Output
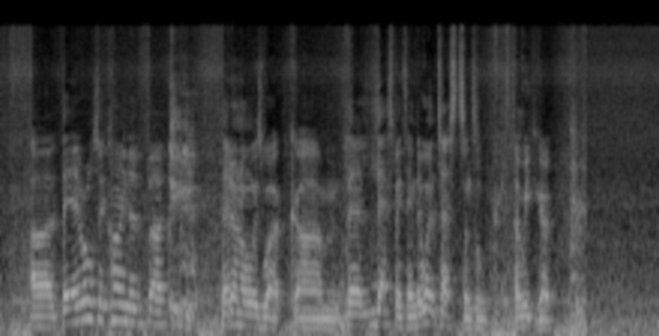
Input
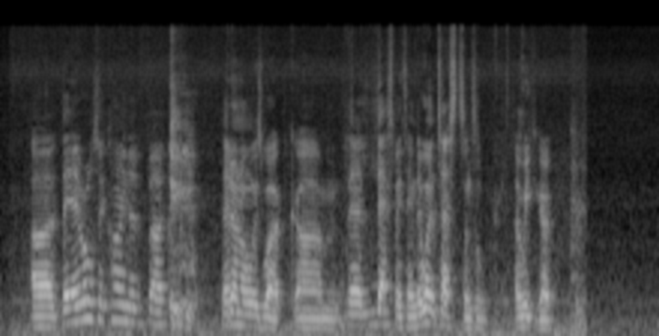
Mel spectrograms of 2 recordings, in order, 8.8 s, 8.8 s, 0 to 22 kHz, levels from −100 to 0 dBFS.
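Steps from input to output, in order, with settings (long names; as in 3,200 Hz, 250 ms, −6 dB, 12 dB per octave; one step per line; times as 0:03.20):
downward compressor 6 to 1, threshold −45 dBFS, peak gain reduction 19.5 dB
level +9 dB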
